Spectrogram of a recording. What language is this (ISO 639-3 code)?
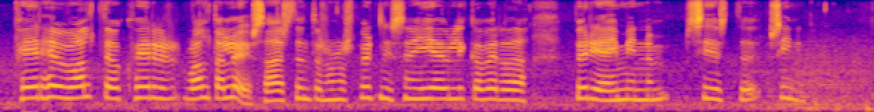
isl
